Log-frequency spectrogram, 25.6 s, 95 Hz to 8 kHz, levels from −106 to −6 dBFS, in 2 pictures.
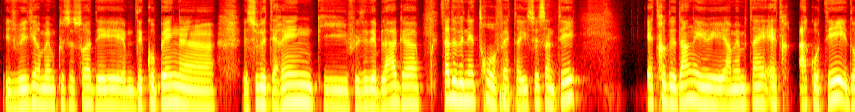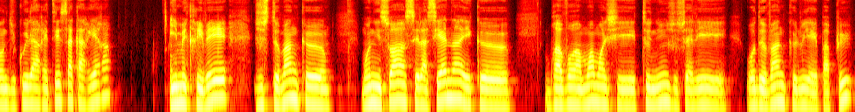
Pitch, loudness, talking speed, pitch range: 130 Hz, -19 LUFS, 165 wpm, 120-140 Hz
